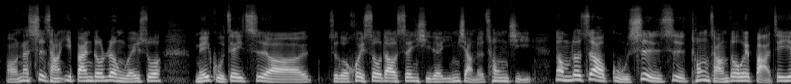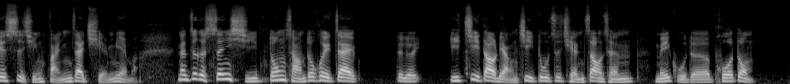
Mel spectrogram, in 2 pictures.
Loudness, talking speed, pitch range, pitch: -21 LUFS, 305 characters per minute, 135-175 Hz, 155 Hz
